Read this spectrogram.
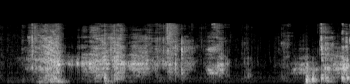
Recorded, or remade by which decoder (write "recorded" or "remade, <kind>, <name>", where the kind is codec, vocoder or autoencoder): recorded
